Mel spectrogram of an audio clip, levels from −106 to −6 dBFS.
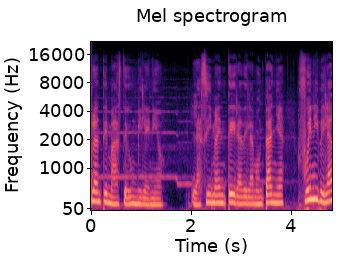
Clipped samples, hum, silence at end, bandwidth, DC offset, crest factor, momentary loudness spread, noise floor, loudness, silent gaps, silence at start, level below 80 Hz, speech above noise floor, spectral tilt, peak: under 0.1%; none; 0 s; 15.5 kHz; under 0.1%; 14 dB; 14 LU; -52 dBFS; -28 LUFS; none; 0 s; -54 dBFS; 25 dB; -7 dB/octave; -14 dBFS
